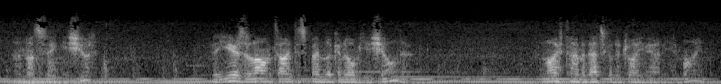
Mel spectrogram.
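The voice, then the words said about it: Scottish accent. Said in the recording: “He's the wise American with a Scottish accent.”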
